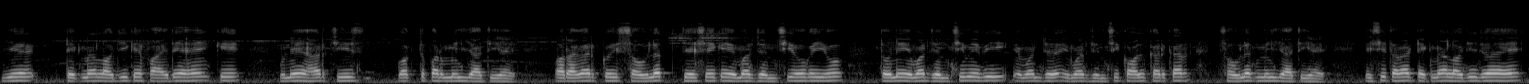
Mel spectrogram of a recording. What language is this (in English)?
Urdu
